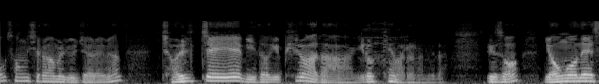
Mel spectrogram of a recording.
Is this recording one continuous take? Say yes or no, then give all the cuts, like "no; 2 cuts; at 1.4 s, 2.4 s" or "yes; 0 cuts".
yes; 0 cuts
